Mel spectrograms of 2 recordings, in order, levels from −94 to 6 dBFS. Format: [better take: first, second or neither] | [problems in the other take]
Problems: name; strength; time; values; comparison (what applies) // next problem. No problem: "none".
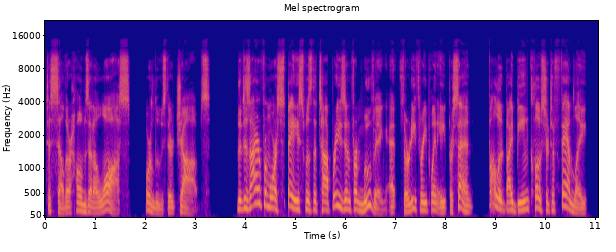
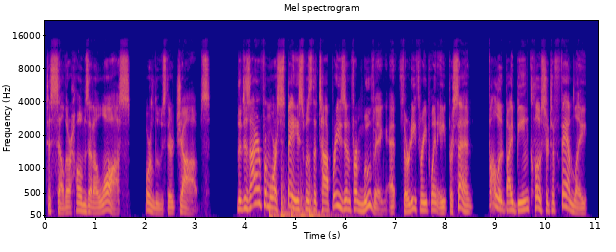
first | door banging; noticeable; from 4.5 to 5.5 s; peak 7 dB below the speech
